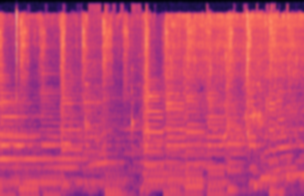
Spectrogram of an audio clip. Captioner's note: sound of bacon sizzling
